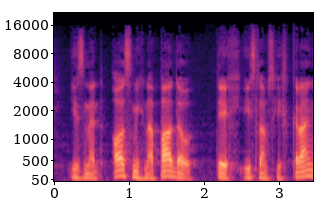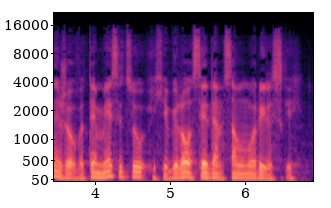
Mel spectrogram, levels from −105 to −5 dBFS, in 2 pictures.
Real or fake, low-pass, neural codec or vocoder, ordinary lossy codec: fake; 19.8 kHz; autoencoder, 48 kHz, 32 numbers a frame, DAC-VAE, trained on Japanese speech; MP3, 64 kbps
